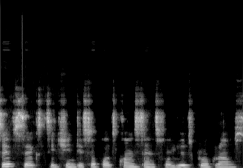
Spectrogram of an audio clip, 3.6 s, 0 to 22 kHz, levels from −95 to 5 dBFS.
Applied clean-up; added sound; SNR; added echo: neural mask model Resemble Enhance denoiser.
